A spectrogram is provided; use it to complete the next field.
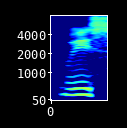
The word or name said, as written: wis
